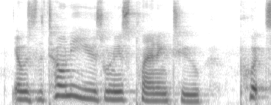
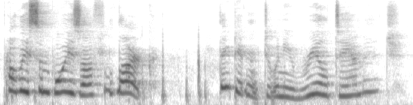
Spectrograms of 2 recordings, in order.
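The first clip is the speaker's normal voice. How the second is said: pleading wife; 10 semitones higher than usual. Acted.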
